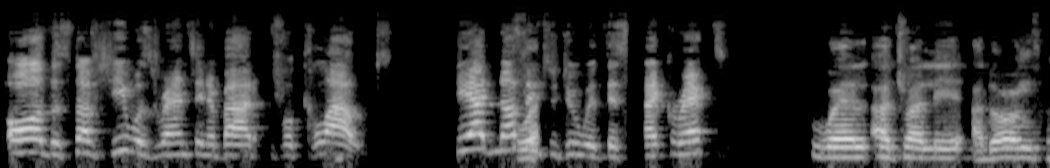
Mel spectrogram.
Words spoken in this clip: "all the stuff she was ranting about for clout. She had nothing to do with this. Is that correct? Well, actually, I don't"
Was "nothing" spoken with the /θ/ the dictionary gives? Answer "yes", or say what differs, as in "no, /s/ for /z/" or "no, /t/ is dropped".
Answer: yes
